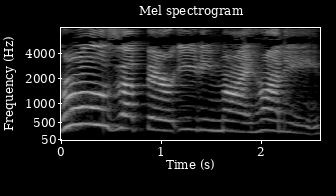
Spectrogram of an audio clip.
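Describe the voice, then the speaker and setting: A woman puts on a character voice, talking at a high pitch and a very slow pace. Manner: growling.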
